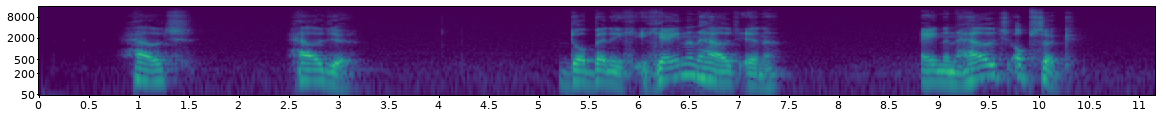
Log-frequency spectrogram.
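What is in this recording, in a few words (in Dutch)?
held, Limburgse gesproken woordenboeken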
